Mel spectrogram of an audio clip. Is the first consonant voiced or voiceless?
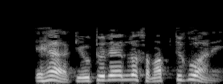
voiced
